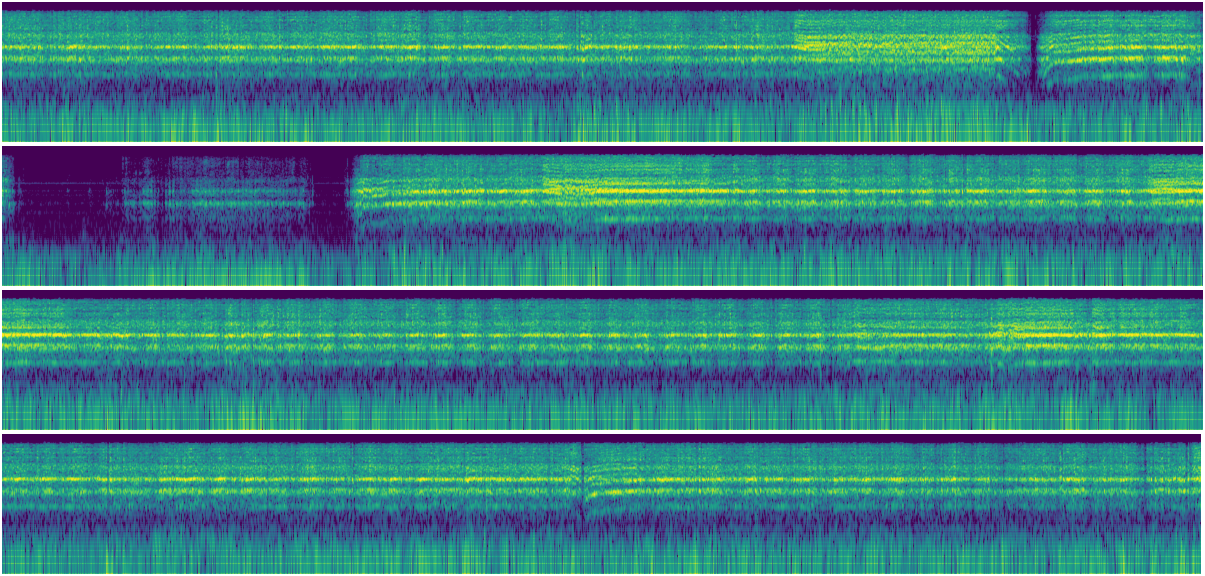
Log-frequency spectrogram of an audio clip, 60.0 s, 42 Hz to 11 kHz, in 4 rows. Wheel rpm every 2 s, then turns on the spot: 160, 160, 160, 160, 160, 160, 120, 90, 10, 30, 150, 160, 160, 160, 160, 160, 160, 160, 160, 160, 160, 160, 160, 160, 160, 160, 150, 160, 160, 160.
16-18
